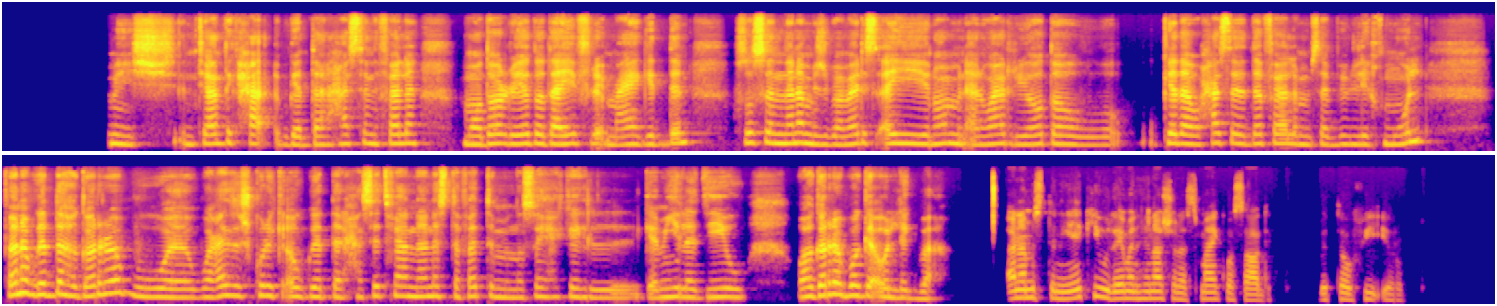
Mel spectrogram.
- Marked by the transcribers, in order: tapping
- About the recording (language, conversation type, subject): Arabic, advice, ليه بصحى تعبان رغم إني بنام كويس؟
